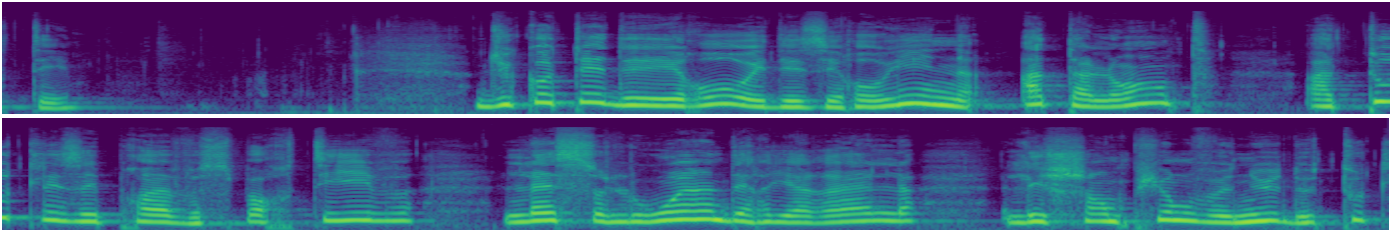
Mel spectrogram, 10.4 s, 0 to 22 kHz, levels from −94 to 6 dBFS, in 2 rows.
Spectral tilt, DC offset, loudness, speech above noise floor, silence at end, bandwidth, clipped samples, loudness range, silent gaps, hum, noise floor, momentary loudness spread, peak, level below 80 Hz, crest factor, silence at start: -6 dB/octave; under 0.1%; -19 LUFS; 41 dB; 0 s; 13 kHz; under 0.1%; 3 LU; none; none; -60 dBFS; 10 LU; -6 dBFS; -54 dBFS; 14 dB; 0.1 s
